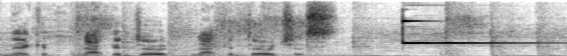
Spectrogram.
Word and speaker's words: Nacogdoches: I bet the G is silent. I bet you even said, like, let's throw a G in there, but let's not be able to hear it. So it's probably Nacogdoches.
